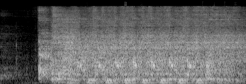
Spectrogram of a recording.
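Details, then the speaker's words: 2002 Polaris Scrambler 400 4x4 ATV stored in a barn, last driven five years ago: strong even cranking about five turns a second, never fires; later spark found, compression under 120, pilot jet heavily clogged. "let turn over pretty good all right does not fire"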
